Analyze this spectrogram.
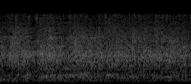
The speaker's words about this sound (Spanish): Así que déle un aplauso al alfarero divino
